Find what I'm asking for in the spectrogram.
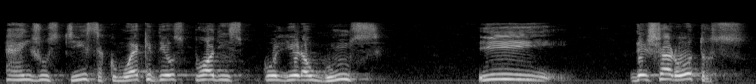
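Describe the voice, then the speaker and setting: Husky paulista pastor, slow emphatic sermon, dull lofi sound. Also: male voice, high voice, darkish tone. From São Paulo, Brazil. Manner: slow, emphatic preaching with fervent rises on key words. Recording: dull lo-fi recording.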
